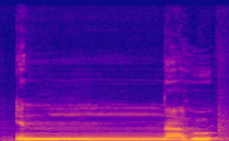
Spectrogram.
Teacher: pada kata innahu itu hunnah musyaddadah, ketika membacanya ditahan ya. Innahu ditahan 2 ketukan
